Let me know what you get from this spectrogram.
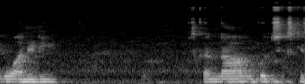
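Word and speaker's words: guanidine: इसको बोलते हैं गुआनिडीन, इसका नाम कुछ, इसकी स्पेलिंग कुछ ऐसी होती है।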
